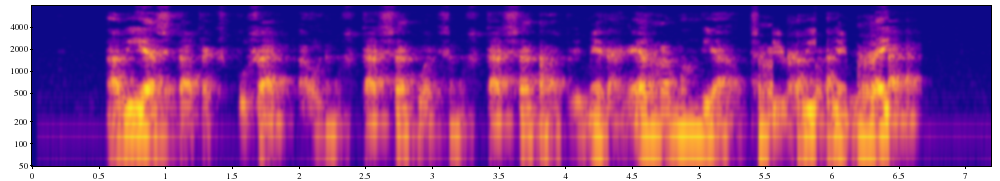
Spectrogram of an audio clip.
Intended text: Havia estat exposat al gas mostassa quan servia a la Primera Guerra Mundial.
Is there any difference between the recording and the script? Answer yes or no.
yes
